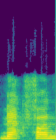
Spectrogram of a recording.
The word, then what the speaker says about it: MacPhun: You work at MacPhun Software.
